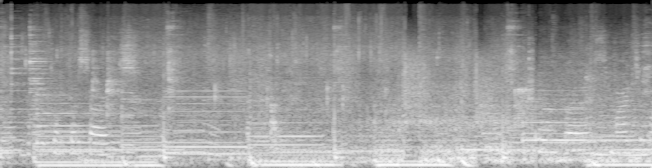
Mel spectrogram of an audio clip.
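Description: A chapati cooking in banaspati ghee on a pan, giving a close, continuous sizzle and crackle with a tuneful background layered over it throughout.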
